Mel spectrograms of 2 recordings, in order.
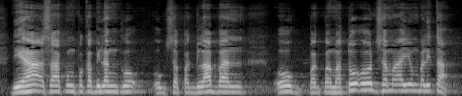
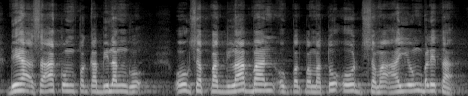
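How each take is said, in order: Both takes have the same delivery.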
